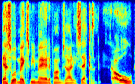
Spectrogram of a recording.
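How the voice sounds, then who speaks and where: A man with an American accent chatting casually as a podcast co-host, telling things in a slangy, profane, animated way. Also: fairly low pitch, a little fast, no room sound, studio quality. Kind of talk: casual TV review podcast chat.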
